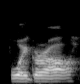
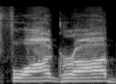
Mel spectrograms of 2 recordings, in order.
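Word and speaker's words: foie gras: Uh, I'm going to go eat some uh fo now. And uh, is that how you say it, J? It's f It's fuagra. But yeah, I say it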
